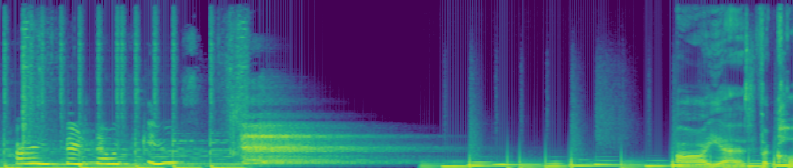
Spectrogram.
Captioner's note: sobs with reverb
